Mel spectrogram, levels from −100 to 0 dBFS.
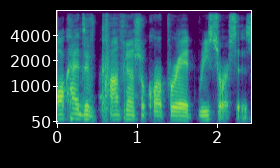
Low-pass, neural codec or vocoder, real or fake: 7.2 kHz; codec, 44.1 kHz, 3.4 kbps, Pupu-Codec; fake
